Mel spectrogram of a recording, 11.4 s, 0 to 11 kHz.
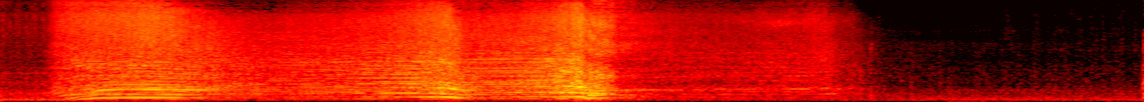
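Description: Drag race cars including an 81 Camaro launching at the FRBR Footbrake Feast, loud engines revving hard and roaring through gear changes for about eight seconds before fading abruptly into quiet.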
